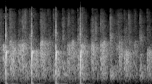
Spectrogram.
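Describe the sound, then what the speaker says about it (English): Audience applause at a Toastmasters club meeting, a brief burst of clapping with a few sharp distinct claps standing out over a steady patter, close and moderately loud. "Round of applause."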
